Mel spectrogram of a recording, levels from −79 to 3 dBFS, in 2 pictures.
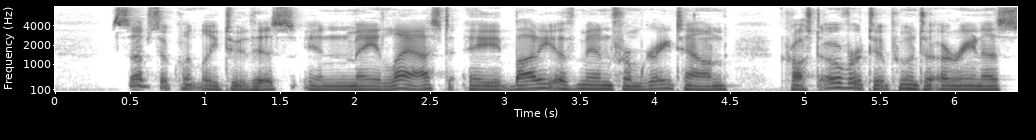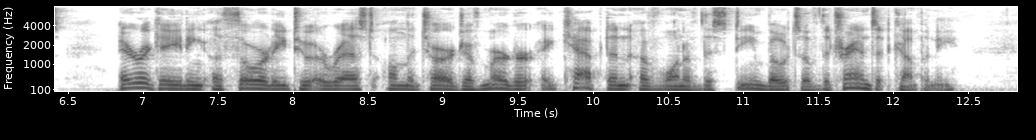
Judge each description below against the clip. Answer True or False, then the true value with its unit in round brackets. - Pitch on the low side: True (125 Hz)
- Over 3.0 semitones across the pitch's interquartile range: False (2.5 semitones)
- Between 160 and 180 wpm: True (175 wpm)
